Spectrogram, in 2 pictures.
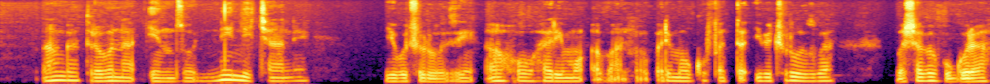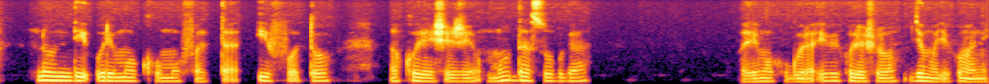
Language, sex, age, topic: Kinyarwanda, male, 18-24, finance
